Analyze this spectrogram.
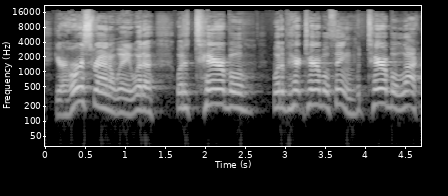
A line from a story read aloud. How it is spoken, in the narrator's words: the neighbors exclaimed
